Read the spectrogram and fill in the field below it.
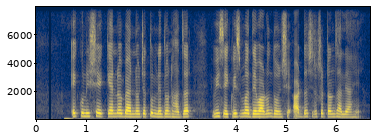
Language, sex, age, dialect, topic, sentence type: Marathi, female, 31-35, Standard Marathi, agriculture, statement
